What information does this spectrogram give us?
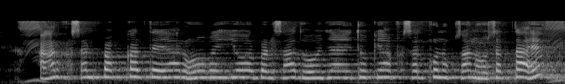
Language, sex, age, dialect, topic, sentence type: Hindi, female, 18-24, Kanauji Braj Bhasha, agriculture, question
